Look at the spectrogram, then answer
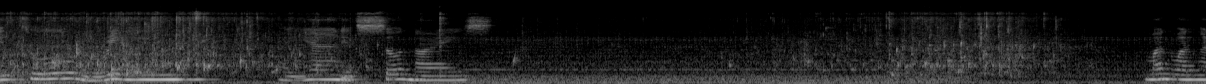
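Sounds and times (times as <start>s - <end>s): water splashing: 0.0s - 4.0s, 7.2s - 11.0s
water swishing in washing machine: 0.0s - 11.4s.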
